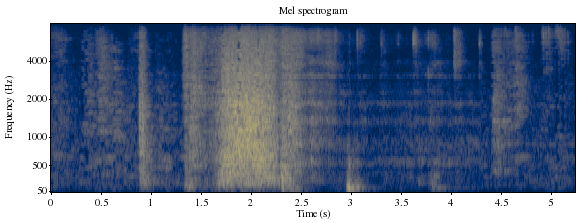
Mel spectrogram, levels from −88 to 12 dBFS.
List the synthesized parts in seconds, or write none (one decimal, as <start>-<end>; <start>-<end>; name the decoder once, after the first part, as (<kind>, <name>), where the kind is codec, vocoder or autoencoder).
2.4-4.3 (codec, SNAC)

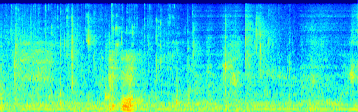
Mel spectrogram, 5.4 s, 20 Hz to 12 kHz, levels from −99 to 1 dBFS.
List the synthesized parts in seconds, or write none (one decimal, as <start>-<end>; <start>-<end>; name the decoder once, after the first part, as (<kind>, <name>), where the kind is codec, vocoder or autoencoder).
2.9-3.8 (codec, SNAC); 4.5-5.4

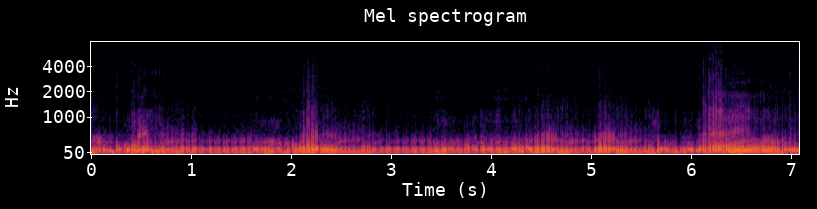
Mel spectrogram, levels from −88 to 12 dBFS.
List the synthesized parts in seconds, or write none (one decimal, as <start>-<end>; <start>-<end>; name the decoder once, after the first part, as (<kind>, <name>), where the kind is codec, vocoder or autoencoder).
0.0-0.7 (codec, SNAC); 1.6-2.1; 3.4-4.4; 5.6-7.1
